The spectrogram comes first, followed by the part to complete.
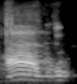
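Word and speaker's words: هذه: Begitu pula hadhihi, bukan hadhihi tapi hadhihi. Ya.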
